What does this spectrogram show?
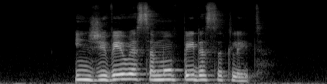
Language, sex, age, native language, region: Slovenian, female, 30-49, Slovenian, Central Slovenia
